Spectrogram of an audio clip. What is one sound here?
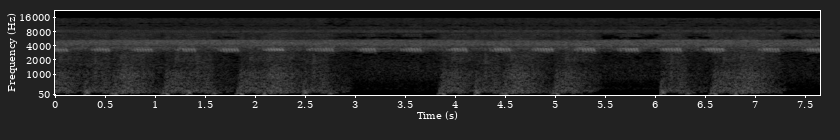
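Footsteps thud steadily across hollow wooden boards.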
